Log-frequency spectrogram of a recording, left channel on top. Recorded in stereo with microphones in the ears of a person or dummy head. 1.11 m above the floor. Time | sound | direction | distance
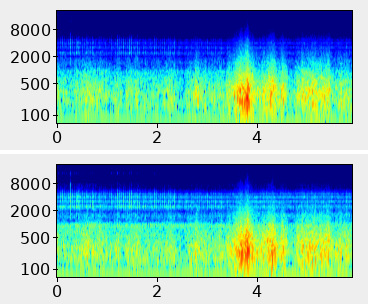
0.0 | a machine running | 30° right (ahead or behind) | ?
